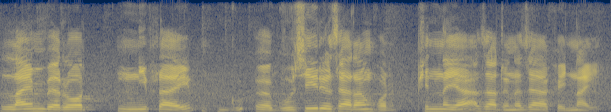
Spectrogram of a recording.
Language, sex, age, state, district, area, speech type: Bodo, male, 60+, Assam, Kokrajhar, rural, read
